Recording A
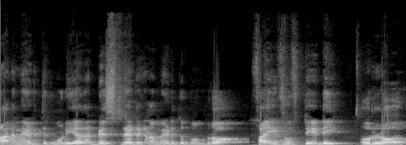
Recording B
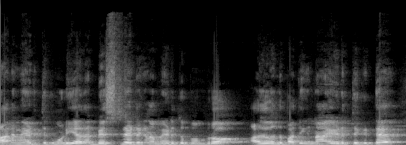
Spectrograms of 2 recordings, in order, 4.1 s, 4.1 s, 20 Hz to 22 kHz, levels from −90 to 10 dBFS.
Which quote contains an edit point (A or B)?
A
